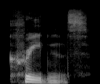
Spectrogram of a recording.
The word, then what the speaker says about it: credence: This word has 2 syllables, and the stress is on that first syllable, credence.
